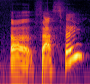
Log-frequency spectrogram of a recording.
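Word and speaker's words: Pasiphae: So her name was, I'm probably going to butcher this, but you can correct me. Phasphae? Is that right? – Oh, yeah. I believe you say it correctly.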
